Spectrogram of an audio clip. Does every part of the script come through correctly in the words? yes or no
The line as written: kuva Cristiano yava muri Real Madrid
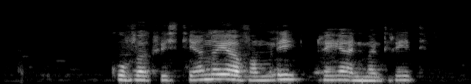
yes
